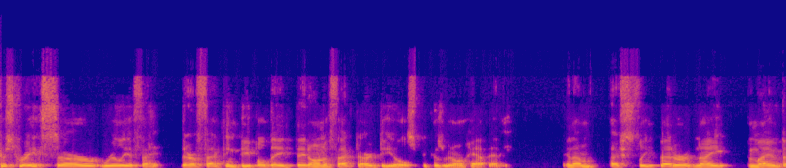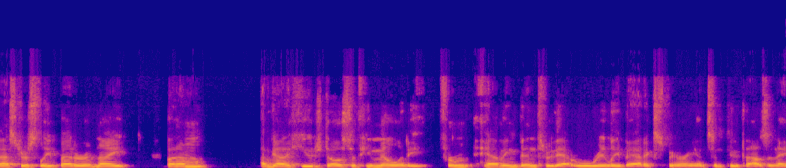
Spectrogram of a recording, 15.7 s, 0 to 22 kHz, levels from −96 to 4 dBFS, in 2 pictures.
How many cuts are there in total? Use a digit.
0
